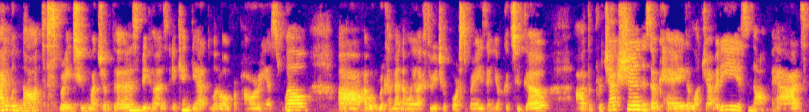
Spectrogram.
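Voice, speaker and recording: A woman with a non-native accent speaks at a moderate pace, fairly low in pitch with ordinary pitch variation, over noticeable background noise. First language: not English. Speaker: beauty YouTuber. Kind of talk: product review vlog. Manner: casual, hesitant with fillers.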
